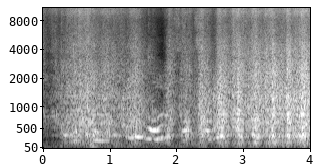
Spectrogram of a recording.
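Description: Plastic potting-soil bag crinkling and rustling as it is handled and shaken out over a pot, with the last of the soil dropping out. The rustling grows louder toward the end.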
